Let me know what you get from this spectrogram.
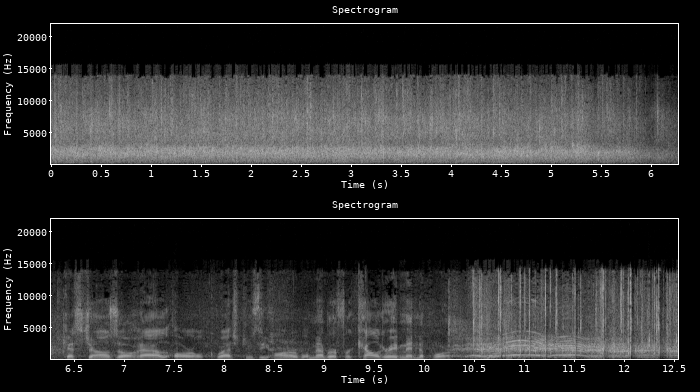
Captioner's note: applause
